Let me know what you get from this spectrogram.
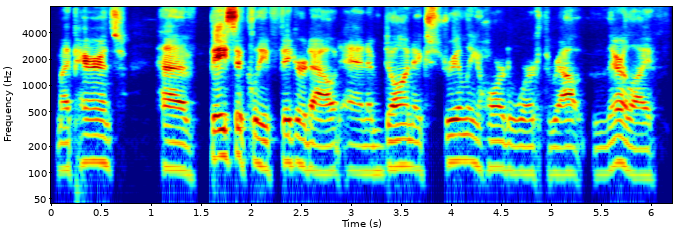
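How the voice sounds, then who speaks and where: Man, 30s, lowish voice, earnest personal story, emphatic lists. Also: a bit bright. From former Soviet Union, raised in the US. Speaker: podcast host.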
